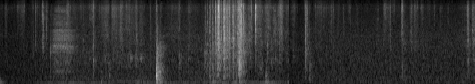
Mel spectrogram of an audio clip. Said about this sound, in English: I'm going to pull some Rider-Waite tarot cards.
